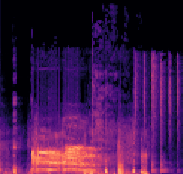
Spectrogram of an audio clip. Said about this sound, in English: people have been saying, "Are you okay? You need to get some water." Yeah, like you're coughing too, right? I'm not coughing. You're passing Corona through the fucking mic.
